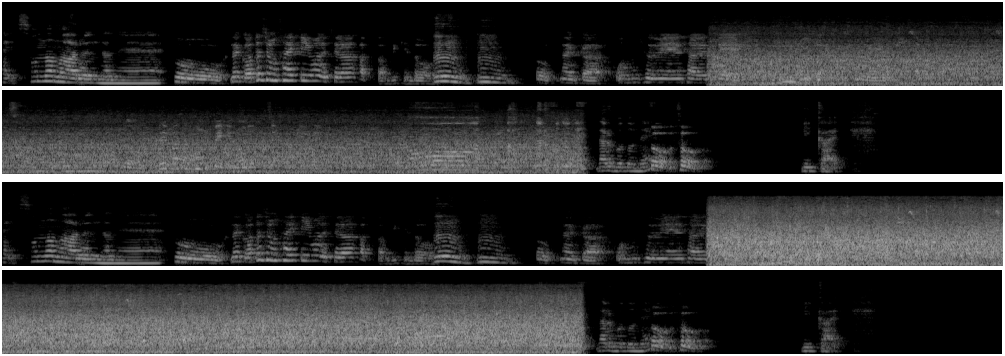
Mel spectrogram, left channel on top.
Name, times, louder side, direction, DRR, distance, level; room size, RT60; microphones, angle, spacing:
voice 1, 0.0-1.6 4.3-5.2 7.8-8.1 10.1-11.0 14.0-16.5 18.0-18.9, left 2 dB, 55° left, 1.0 m, -38 dB
voice 2, 0.7-1.2 1.7-4.3 5.3-7.5 8.0-8.2 8.5-9.7 11.2-13.6 16.5-17.1, left 2 dB, 80° left, 1.1 m, -38 dB
sound 1, 7.0-15.8, right 8 dB, 85° right, 0.3 m, -27 dB
2.9 x 2.6 x 3.6 m
head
